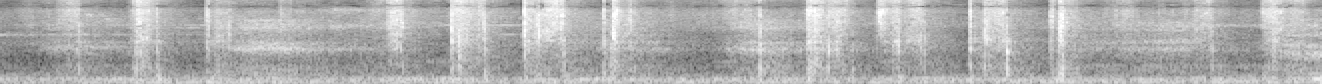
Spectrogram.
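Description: Tarot cards being shuffled by hand, a continuous close riffling and slapping with sharp flicks recurring through the whole stretch, no voice over it.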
